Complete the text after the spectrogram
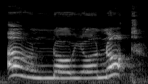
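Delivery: big storybook roar of refusal; roaring troll. A narrator's reading. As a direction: bellow it as an outraged troll. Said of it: "roared the troll".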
